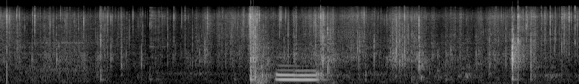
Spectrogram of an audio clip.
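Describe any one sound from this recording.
Bubble wrap crinkles and rustles close by as hands unwrap it.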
